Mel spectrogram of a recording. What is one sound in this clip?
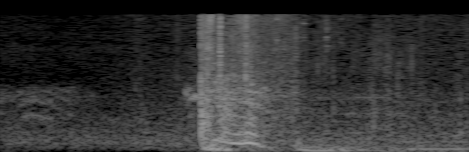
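Footsteps thud on a paved street.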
